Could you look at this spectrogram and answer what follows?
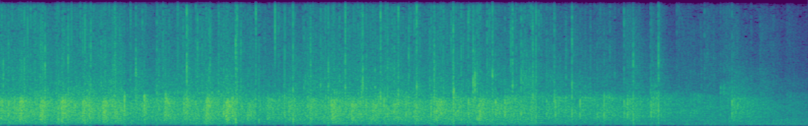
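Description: An audience applauding, the clapping thinning out and dying away over the last few seconds.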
